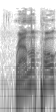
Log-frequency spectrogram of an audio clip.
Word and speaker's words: Ramapo: Ramapo College of New Jersey.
